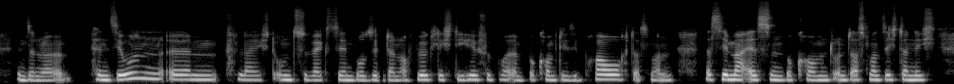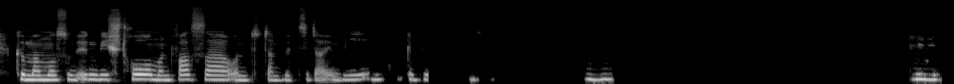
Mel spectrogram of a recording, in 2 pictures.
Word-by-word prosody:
in 210 -5 +1
so 200 - -2
'ne 185 +5 -4 0.2
Pension, 250 +5 +4
ähm, 220 0 +1
vielleicht 205 -3 -6
umzuwechseln, 205 -2 -1
wo 200 - -2
sie 200 +1 -2
dann 195 -1 -5
auch 195 -1 -8
wirklich 215 0 +1
die 205 - -4
Hilfe 215 +1 +1
be 210 -1 -5
bekommt, 205 0 -3
die 200 - -2
sie 195 - -4
braucht, 225 +1 +3
dass - - -8
man 200 0 -4 0.3
dass 225 -1 -2
sie - - +6
immer 215 -2 +7
Essen 210 -1 +2
bekommt 200 0 -1
und 205 -4 0
dass 210 +3 -2
man 210 -1 +2
sich 220 -1 0
dann 215 -2 +3
nicht 205 +1 0 0.3
kümmern 215 -2 +5
muss 210 +2 +2
um 220 - 0
irgendwie 225 0 0
Strom 230 -1 +3
und 205 0 -1
Wasser 220 -1 -1
und 200 -2 -4
dann 195 0 -4
wird 200 0 -8
sie 220 -1 -12
da - - -6
irgendwie, 210 +1 -3
ähm, 220 0 -4 0.2
gebe 225 -1 -5 1.6
Mhm. 230 0 0 3.0
Mhm. 225 -2 +4
215 Hz, 155 wpm, -22 LUFS, 205-225 Hz, 3.0 s, immer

